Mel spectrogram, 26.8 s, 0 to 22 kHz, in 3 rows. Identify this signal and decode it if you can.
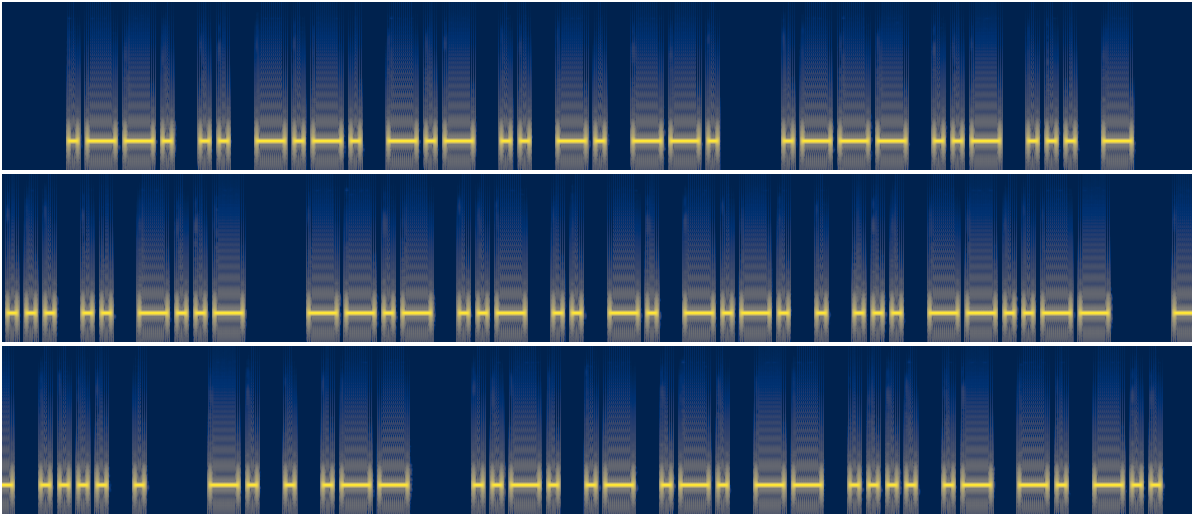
Morse code, heard as a keyed tone, about 17 wpm, 700 Hz. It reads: PICKING JUST SIX QUINCES, THE NEW FARMHAND
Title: Pangram Challenge v2 - 17wpm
